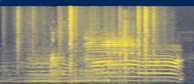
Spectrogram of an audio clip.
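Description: A single long, drawn-out cow call, a steady bellowing moo lasting a couple of seconds, loud, then cutting off abruptly, from cows, chickens and pigs kept in the middle of a house. No one speaks.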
